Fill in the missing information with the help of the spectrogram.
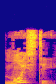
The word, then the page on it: moisty: British English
